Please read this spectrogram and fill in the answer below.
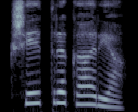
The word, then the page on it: ಕ್ಷೇತ್ರಕಾರ್ಯ: kṣētra kārya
